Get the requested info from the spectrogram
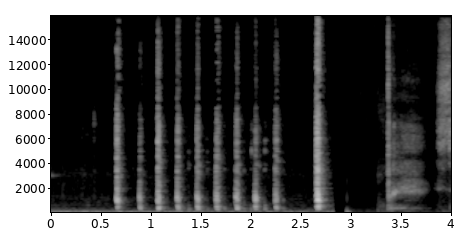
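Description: A quick run of about a dozen sharp clicks, roughly five a second for about two seconds, the last one louder.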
